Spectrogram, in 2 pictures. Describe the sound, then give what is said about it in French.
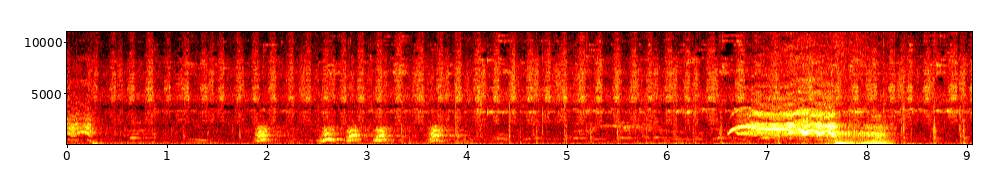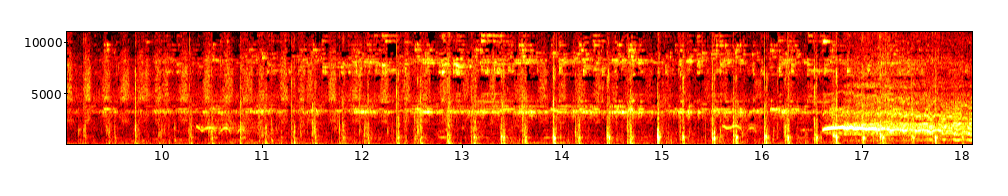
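A horse gives a loud whinny, followed by a steady clip-clop of hooves that keeps an even rhythm, with scattered hoof beats before the neigh. “Le cheval, c'était quelque chose, c'était un animal roi dans l'agriculture, c'était le maître, c'était la plus noble conquête de l'homme, c'était aussi la plus belle possession du paysan.”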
